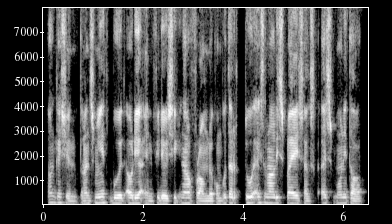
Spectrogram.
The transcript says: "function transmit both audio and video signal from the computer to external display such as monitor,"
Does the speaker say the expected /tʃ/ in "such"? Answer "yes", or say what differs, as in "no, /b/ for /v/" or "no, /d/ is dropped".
no, /s/ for /tʃ/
